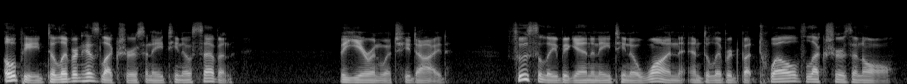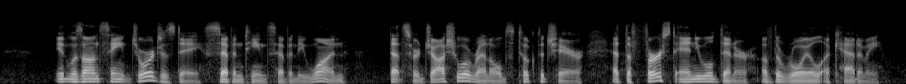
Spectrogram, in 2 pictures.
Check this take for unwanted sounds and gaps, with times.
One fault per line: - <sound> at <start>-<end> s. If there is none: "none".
none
